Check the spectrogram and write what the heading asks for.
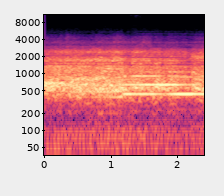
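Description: Uniden Grant XL CB radio's speaker on receive on channel 6: loud, steady static hiss, with thin steady whistling tones, heterodynes from carriers on the channel, coming in about a second in.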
